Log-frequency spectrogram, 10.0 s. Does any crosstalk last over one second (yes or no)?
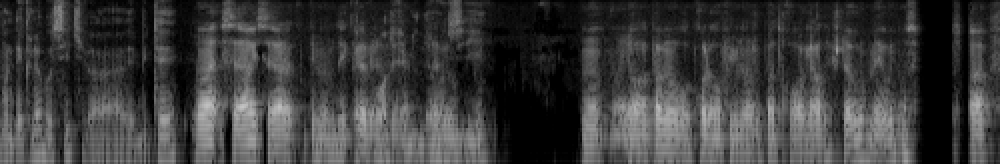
yes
